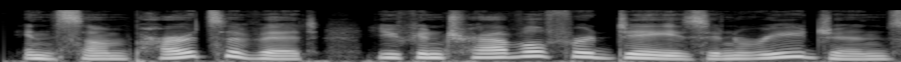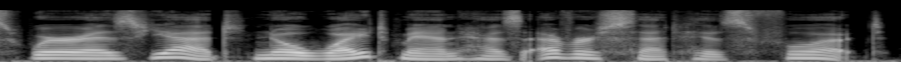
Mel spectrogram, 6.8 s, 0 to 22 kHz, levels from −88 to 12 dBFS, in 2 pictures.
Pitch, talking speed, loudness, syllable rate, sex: 185 Hz, 205 wpm, -16 LUFS, 4.4 syllables/s, female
